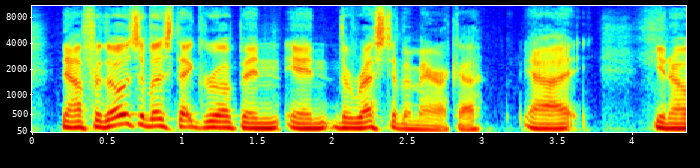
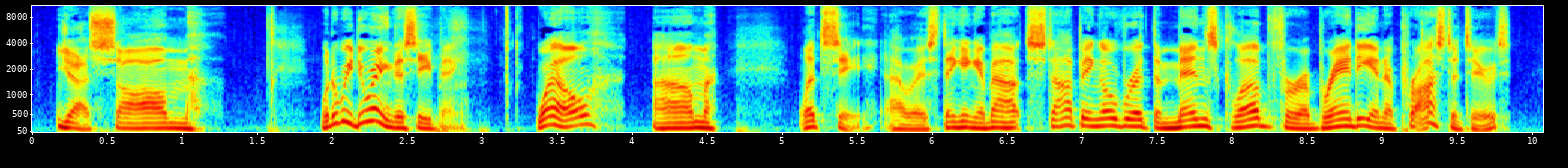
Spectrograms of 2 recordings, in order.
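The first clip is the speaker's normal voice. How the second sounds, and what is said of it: Stereotyped uptight white man voice. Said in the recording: “I want to use the white man's voice that when I used to listen to gangster rap ... this is how they would always impersonate white folks”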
